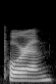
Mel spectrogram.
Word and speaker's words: Purim: How do I say it? Purim? – Purim. Mm-hmm.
